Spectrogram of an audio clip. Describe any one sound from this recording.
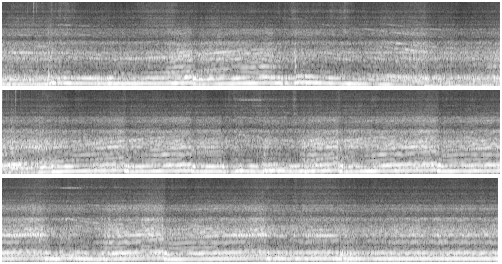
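A racing car engine roars loudly, its pitch rising and falling as it shifts gears and slows for corners.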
